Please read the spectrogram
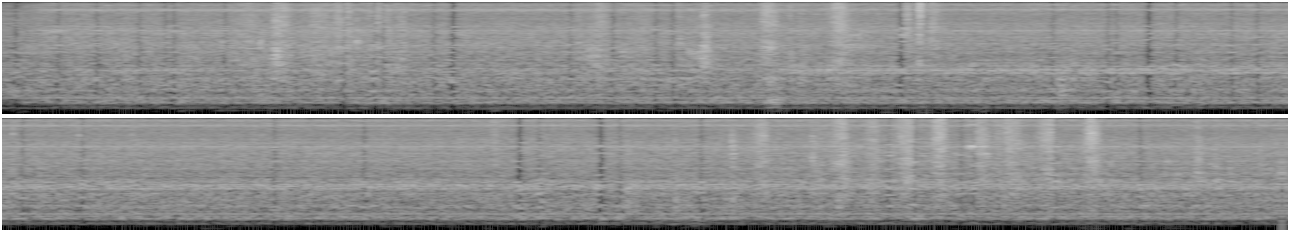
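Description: Steady machine noise with a faint constant hum, with a few light clicks and scrapes of hand tools on wood near the end.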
